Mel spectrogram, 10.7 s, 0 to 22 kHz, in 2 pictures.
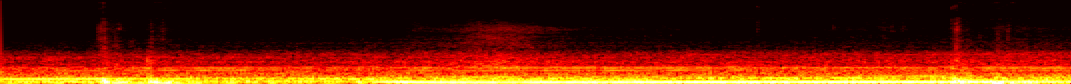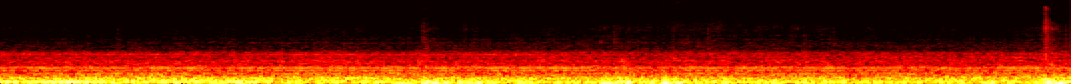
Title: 2009 Acura TL SH-AWD vibration/whirring noise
